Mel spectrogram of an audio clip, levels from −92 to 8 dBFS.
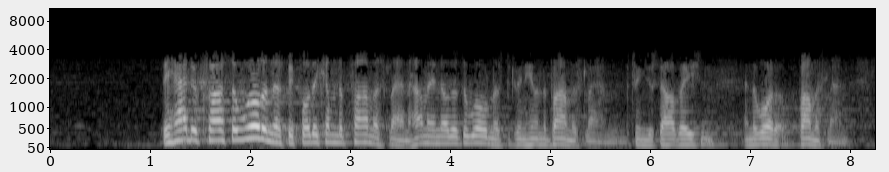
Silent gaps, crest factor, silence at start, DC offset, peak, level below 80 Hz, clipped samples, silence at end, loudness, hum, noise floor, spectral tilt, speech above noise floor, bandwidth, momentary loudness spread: none; 20 dB; 1.15 s; under 0.1%; -6 dBFS; -72 dBFS; under 0.1%; 0.3 s; -27 LUFS; none; -67 dBFS; -11.5 dB/octave; 41 dB; 3.7 kHz; 18 LU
